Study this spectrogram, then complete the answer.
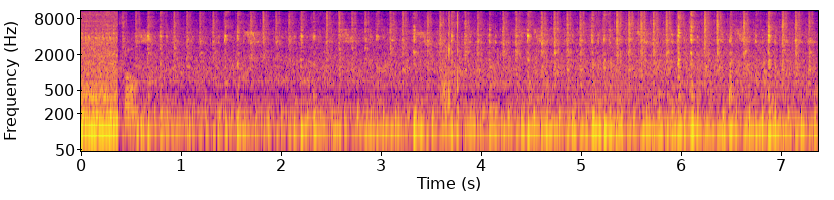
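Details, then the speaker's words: Early 1928 Ford Model A Tudor, warm after a drive, with a newly installed Aries muffler: low, even idle with a steady, soft exhaust pulse and no misses or knocks; running smoothly and healthy. "And boy, she's idling down nice now. And you can hear it. Sounds wonderful."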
